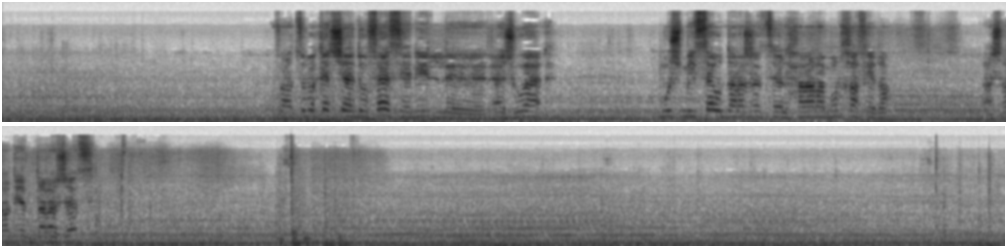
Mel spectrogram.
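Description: A car engine hums low and steady while tyres roll over the road.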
